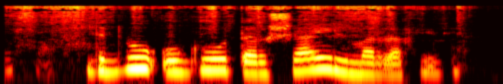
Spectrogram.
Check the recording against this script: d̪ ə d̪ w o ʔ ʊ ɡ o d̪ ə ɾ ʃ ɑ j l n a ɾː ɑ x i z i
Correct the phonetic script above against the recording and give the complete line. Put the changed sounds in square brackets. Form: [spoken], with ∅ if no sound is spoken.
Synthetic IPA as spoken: d̪ ə d̪ w o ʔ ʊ ɡ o [t̪] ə ɾ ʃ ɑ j l [m] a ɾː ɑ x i z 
